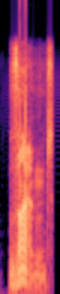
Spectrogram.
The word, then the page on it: viand: British English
